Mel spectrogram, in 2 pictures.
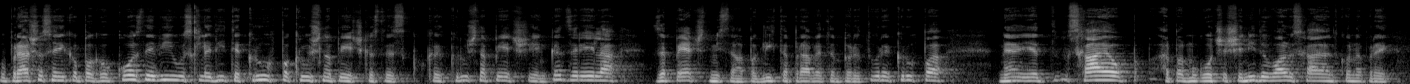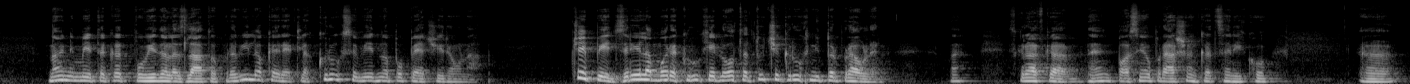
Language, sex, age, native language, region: Slovenian, male, 60+, Slovenian, Central Slovenia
